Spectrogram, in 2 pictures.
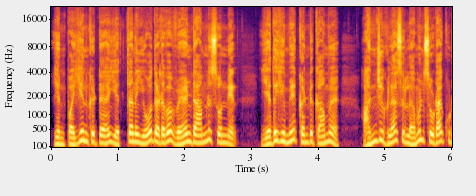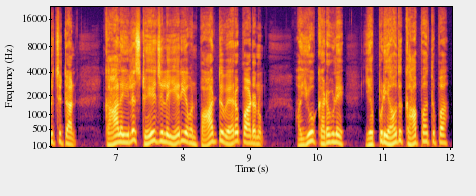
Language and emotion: Tamil, fearful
